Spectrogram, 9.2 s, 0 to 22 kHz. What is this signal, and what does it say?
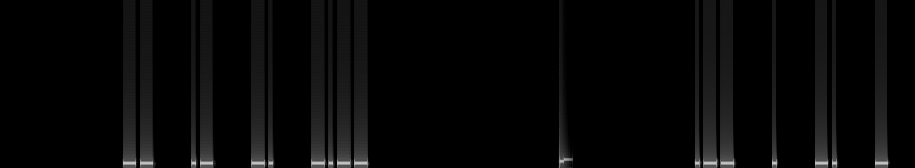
Morse code, heard as a keyed tone, about 28 wpm, spaced as for 16 wpm, 700 Hz. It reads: MANY WENT
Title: 3x Character Spacing - Top 200 Words - 28wpm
